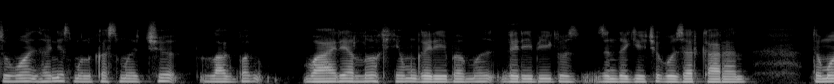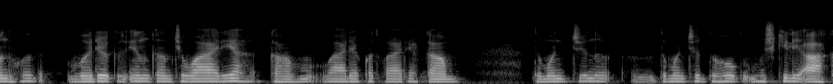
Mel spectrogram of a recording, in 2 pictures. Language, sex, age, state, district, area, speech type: Kashmiri, male, 30-45, Jammu and Kashmir, Pulwama, rural, spontaneous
